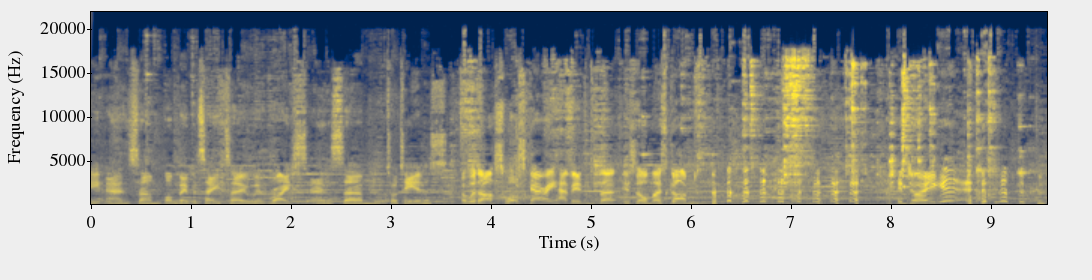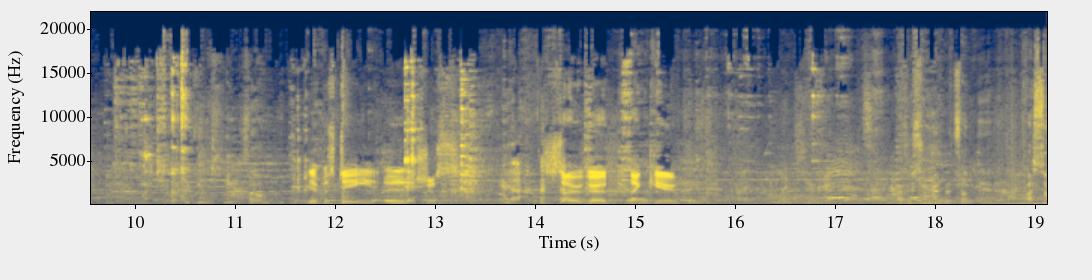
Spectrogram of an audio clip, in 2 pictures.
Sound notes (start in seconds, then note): 6.0 laughing; 9.5 laughing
